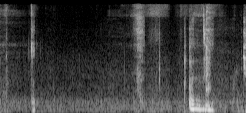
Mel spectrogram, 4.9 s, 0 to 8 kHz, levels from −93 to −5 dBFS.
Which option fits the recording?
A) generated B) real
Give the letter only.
B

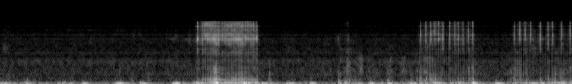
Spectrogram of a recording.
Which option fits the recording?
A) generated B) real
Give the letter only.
A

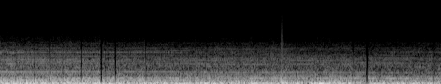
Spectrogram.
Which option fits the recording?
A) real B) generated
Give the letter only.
A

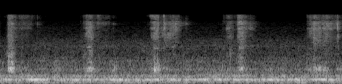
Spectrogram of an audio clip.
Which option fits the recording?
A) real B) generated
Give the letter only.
B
